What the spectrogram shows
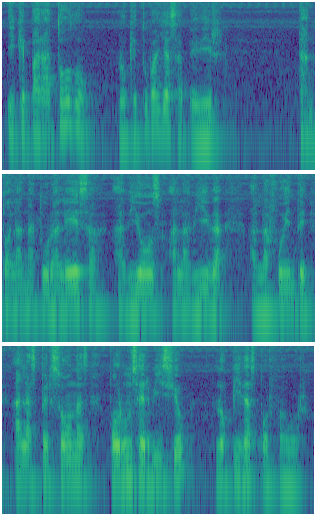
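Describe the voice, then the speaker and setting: A man giving a motivational talk as a life coach. He puts questions straight to the listener and slows down to stress each word in his lists. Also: medium pitch, little pitch movement, a little mellow, slight background noise. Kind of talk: motivational talk with a told story.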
